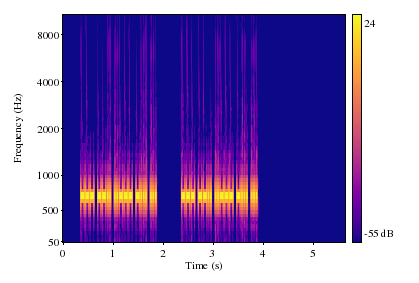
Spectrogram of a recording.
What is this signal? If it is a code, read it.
Morse code, heard as a keyed tone, about 46 wpm, 700 Hz. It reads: OZ2BS OZ2BS
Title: DXCC-100 Call Signs - 5 Characters - Repeated 2x - 50wpm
